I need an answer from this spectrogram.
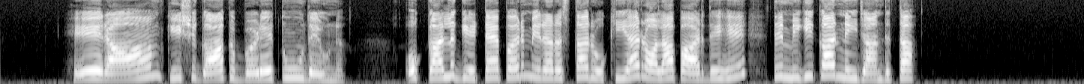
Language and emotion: Dogri, angry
